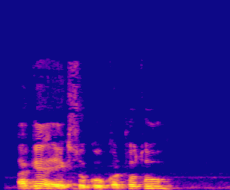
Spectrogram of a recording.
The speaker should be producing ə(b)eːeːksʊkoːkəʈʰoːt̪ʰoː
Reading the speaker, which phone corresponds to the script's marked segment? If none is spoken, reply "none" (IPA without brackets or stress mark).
ɡ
